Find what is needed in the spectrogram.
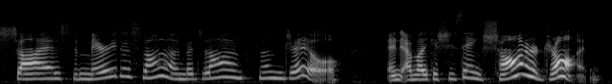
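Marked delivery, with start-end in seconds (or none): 0.1-3.4 higher, slow, mumbling; sloppy drawn-out mimic of Lacey; slurred Lacey voice. Imitating Lacey. 4.3-6.0 louder, higher, baffled; confused. Retold or imitated. Her confused question.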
